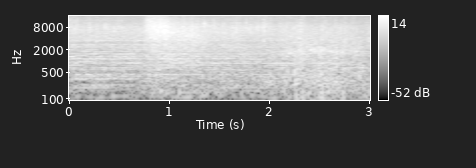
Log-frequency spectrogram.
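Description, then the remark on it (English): Steady, dense rain hisses throughout while deep thunder rumbles underneath, swelling louder toward the end of the short stretch. No voices, just the continuous wash of a storm. “Bartholo believes that Rosina can't sleep because of the storm.”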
